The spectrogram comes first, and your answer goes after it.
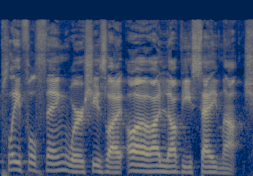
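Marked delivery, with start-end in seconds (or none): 1.6-3.2 slow, clumsy, fake British accent. Retelling an actress's playful line in a movie: imitating a bad British accent. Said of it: "I don't know what that British thing was".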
